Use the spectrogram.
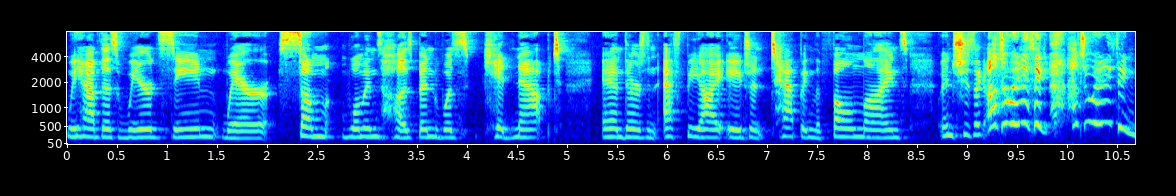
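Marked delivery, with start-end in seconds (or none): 9.2-10.7 play-acted very high, shrill, rushed sobbing scream. Retelling a scene where a kidnapped man's wife pleads on the phone: imitating a screaming, crying plea. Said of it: "just like screaming, crying".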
